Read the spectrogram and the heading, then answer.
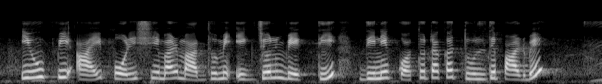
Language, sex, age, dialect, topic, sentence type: Bengali, female, 18-24, Rajbangshi, banking, question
